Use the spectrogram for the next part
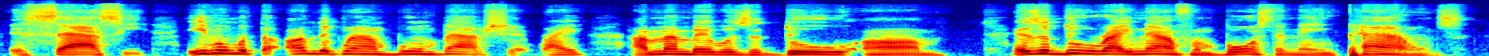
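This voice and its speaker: A man with a thick New York accent and a deeply gravelly, raspy voice, pitched a bit high for a man. He tells animated, profane stories as a guest rapper in a casual sit-down chat, recorded dry and close. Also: normal speed, no room sound. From the Bronx, New York. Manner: animated storytelling, swears freely.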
